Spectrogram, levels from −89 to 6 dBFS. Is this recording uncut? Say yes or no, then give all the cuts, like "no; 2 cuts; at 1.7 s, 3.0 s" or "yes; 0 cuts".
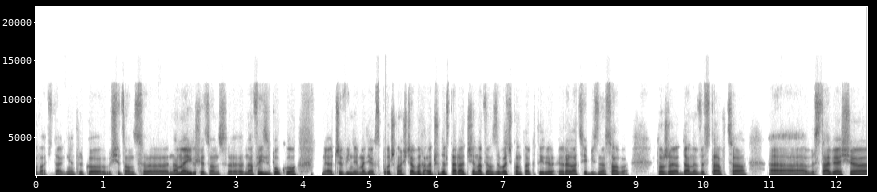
no; 2 cuts; at 2.4 s, 6.2 s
